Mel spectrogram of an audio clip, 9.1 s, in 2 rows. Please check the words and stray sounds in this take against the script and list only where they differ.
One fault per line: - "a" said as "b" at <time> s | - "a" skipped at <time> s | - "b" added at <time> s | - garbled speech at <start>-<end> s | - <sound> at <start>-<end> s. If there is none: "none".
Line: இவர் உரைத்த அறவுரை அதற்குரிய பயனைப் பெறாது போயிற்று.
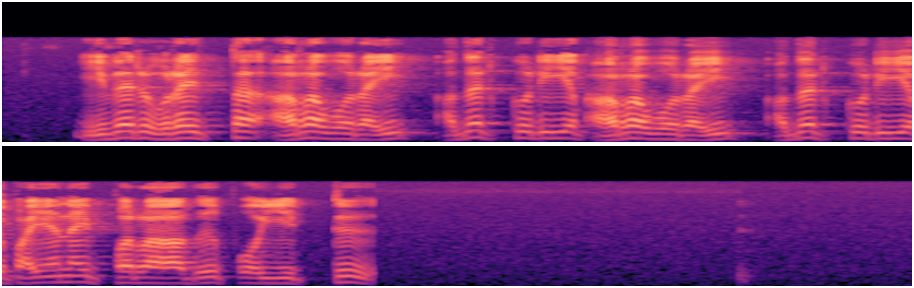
- "அறவுரை அதற்குரிய" added at 2.9 s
